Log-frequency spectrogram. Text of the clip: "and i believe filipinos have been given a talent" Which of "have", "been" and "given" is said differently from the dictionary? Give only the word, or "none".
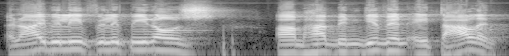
none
